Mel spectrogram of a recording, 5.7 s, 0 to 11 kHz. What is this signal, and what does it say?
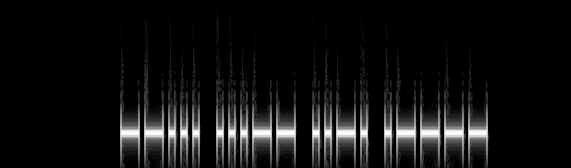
Morse code, heard as a keyed tone, about 20 wpm, 700 Hz. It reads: 73F1
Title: Four Letter-Number Combinations - 20wpm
